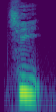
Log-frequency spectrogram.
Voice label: japanese alphabet "chi"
